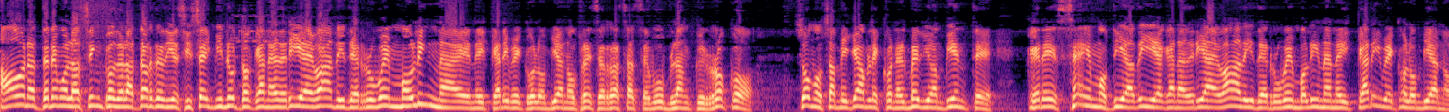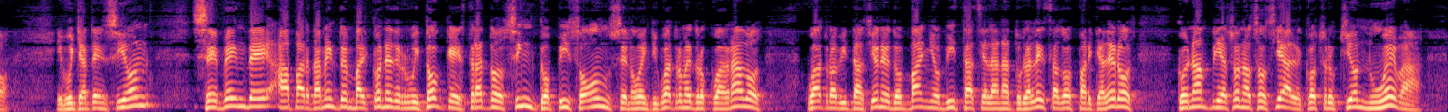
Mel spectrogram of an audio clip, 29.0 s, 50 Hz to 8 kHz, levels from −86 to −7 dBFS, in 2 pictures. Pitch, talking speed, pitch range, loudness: 175 Hz, 160 wpm, 160-195 Hz, -14 LUFS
